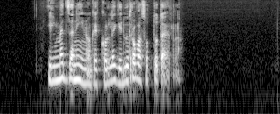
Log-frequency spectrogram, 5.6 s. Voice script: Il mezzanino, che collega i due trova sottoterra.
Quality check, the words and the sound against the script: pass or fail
pass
